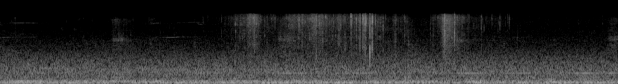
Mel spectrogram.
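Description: Several brief crackles and rustles of dry leaves and twigs, bunched in the middle seconds, over a steady low rumble.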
